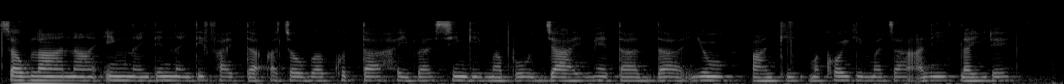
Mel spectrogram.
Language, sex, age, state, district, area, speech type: Manipuri, female, 18-30, Manipur, Bishnupur, rural, read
